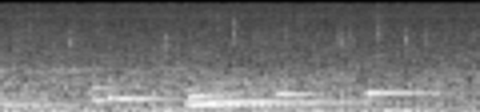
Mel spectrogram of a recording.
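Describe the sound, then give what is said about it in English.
Steady rain falls on a hard surface, a soft continuous hiss of patter with no pauses. Faint tonal hums drift through in the background, and no one speaks. “I did not know it was gonna rain today.”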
